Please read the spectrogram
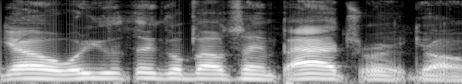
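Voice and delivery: soft, put-on Italian guy accent. Speaker mimics an Irish guy who talks like an Italian guy, imitating an Italian guy's accent. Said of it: "That's how he talks, like an Italian guy".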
